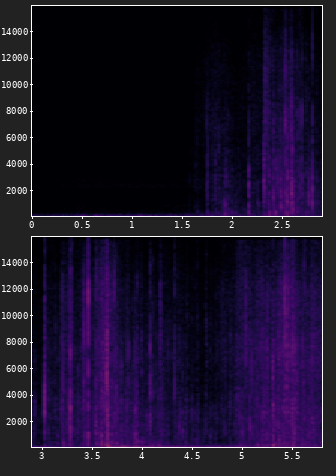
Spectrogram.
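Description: Hands in black finger sleeves rub, squeeze and crinkle a sealed, filled yellow polyethylene shipping mailer with a paper label, possibly with some peeling or tearing from the label tape. After about a second and a half of near silence, dense, bright plastic crinkling and crunching begins and builds into a steady rustle with sharp crackles. A low rumble sits underneath from about the middle of the clip onward.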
